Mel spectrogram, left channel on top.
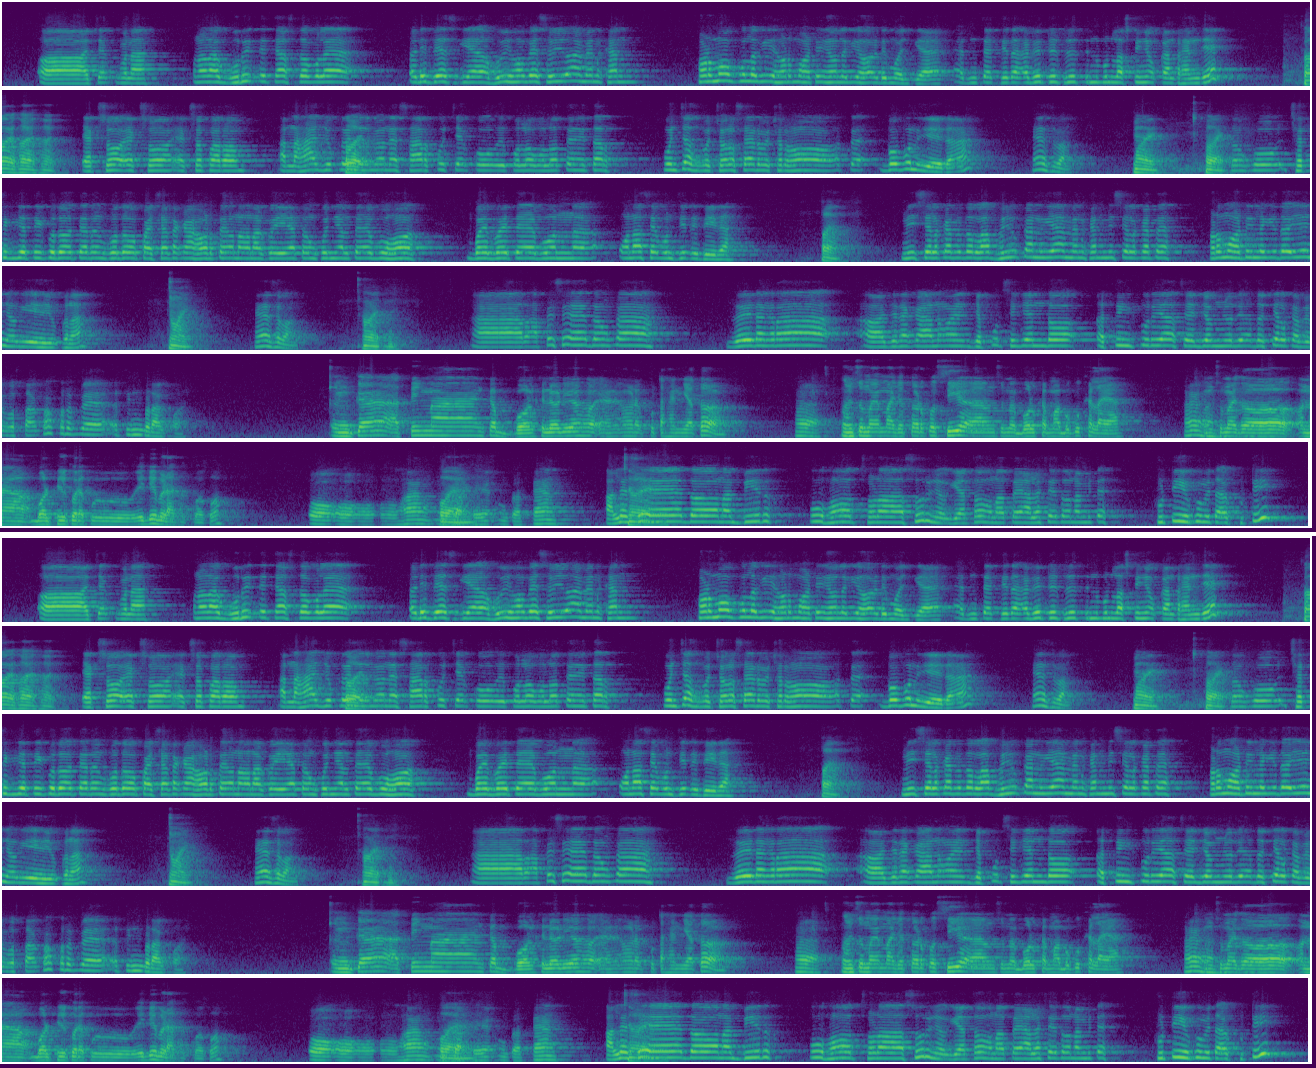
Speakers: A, on the right; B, on the left.
A: ᱚᱻ ᱪᱮᱫ ᱠᱚ ᱢᱮᱱᱟ ᱚᱱᱮ ᱚᱱᱟ ᱜᱩᱨᱤᱡ ᱛᱮ ᱪᱟᱥ ᱫᱚ ᱵᱚᱞᱮ ᱟᱹᱰᱤ ᱵᱮᱥ ᱜᱮᱭᱟ ᱦᱩᱭ ᱦᱚᱸ ᱵᱮᱥ ᱜᱮ ᱦᱩᱭᱩᱜᱼᱟ ᱢᱮᱱᱠᱷᱟᱱ ᱦᱚᱲᱢᱚ ᱩᱱᱠᱩ ᱞᱟᱹᱜᱤᱫ ᱦᱚᱲᱢᱚ ᱦᱟᱹᱴᱤᱧ ᱦᱚᱸ ᱞᱟᱹᱜᱤᱫ ᱦᱚᱸ ᱟᱹᱰᱤ ᱢᱚᱸᱡᱽ ᱜᱮᱭᱟ ᱮᱱᱛᱮᱫ ᱪᱮᱫᱟᱜ ᱟᱹᱰᱤ ᱰᱷᱮᱨ ᱰᱷᱮᱨ ᱫᱤᱱ ᱵᱚᱱ ᱞᱟᱥᱴᱤᱝ ᱚᱜ ᱠᱟᱱ ᱛᱟᱦᱮᱱ ᱡᱮ
B: ᱦᱚᱭ ᱦᱚᱭ ᱦᱚᱭ ᱾
A: ᱮᱠᱥᱚ ᱮᱠᱥᱚ ᱮᱠᱥᱚ ᱯᱟᱨᱚᱢ ᱟᱨ ᱱᱟᱦᱟᱜ ᱡᱩᱜᱽ
B: ᱦᱳᱭ
A: ᱨᱮ ᱧᱮᱞ ᱢᱮ ᱚᱱᱮ ᱥᱟᱨ ᱠᱚ ᱪᱮᱜ ᱠᱚ ᱵᱚᱞᱚ ᱵᱚᱞᱚ ᱛᱮ ᱦᱮᱛᱟᱨ ᱯᱚᱧᱪᱟᱥ ᱵᱚᱪᱷᱚᱨ ᱥᱟᱴ ᱵᱚᱪᱷᱚᱨ ᱦᱚᱸ <unintelligible> ᱵᱟᱵᱚᱱ ᱤᱭᱟᱹ ᱮᱫᱟ ᱦᱮᱸ ᱥᱮ ᱵᱟᱝ ᱾
B: ᱦᱚᱭ ᱦᱚᱭ ᱾
A: ᱩᱱᱠᱩ ᱪᱷᱟᱹᱛᱤᱠ ᱡᱟᱹᱛᱤ ᱠᱚᱫᱚ ᱮᱱᱛᱮᱫ ᱩᱱᱠᱩ ᱫᱚ ᱯᱟᱭᱥᱟ ᱴᱟᱠᱟ ᱦᱚᱲᱛᱮ ᱚᱱᱟ ᱚᱱᱟ ᱠᱚ ᱤᱭᱟᱹᱭᱟ ᱛᱚ ᱩᱱᱠᱩ ᱧᱮᱞᱛᱮ ᱟᱵᱚ ᱦᱚᱸ ᱵᱟᱹᱭ ᱵᱟᱹᱭ ᱛᱮᱵᱚᱱ ᱚᱱᱟ ᱥᱮᱜ ᱵᱩᱱ ᱪᱮᱫ ᱤᱫᱤᱭᱮᱫᱟ ᱾
B: ᱦᱚᱭ
A: ᱢᱤᱜ ᱥᱮᱜ ᱞᱮᱠᱟ ᱛᱮᱫᱚ ᱞᱟᱵᱷ ᱦᱩᱭᱩᱜ ᱠᱟᱱ ᱜᱤᱭᱟ ᱢᱮᱱᱠᱷᱟᱱ ᱢᱤᱫᱥᱮᱜ ᱞᱮᱠᱟᱛᱮ ᱦᱚᱲᱢᱚ ᱦᱟᱹᱴᱤᱧ ᱞᱟᱹᱜᱤᱫ ᱫᱚ ᱤᱭᱟᱹ ᱧᱚᱜ ᱜᱮ ᱦᱩᱭᱩᱜ ᱠᱟᱱᱟ ᱾
B: ᱦᱳᱭ
A: ᱦᱮᱸ ᱥᱮ ᱵᱟᱝ
B: ᱦᱳᱭ ᱦᱳᱭ
A: ᱾ ᱟᱨ ᱟᱯᱮ ᱥᱮᱜ ᱫᱚ ᱚᱱᱠᱟ ᱜᱟᱹᱭ ᱰᱟᱝᱨᱟ ᱟᱨ ᱡᱮᱞᱮᱠᱟ ᱱᱚᱜᱼᱚᱭ ᱡᱟᱹᱯᱩᱫ ᱥᱤᱡᱮᱱ ᱫᱚ ᱟᱹᱛᱤᱧ ᱠᱩ ᱨᱤᱭᱟᱜ ᱥᱮ ᱡᱚᱢ ᱧᱩ ᱨᱮᱭᱟᱜ ᱫᱚ ᱪᱮᱫ ᱞᱮᱠᱟ ᱵᱮᱵᱚᱥᱛᱷᱟ ᱚᱠᱟ ᱠᱚᱨᱮ ᱯᱮ ᱟᱹᱛᱤᱧ ᱵᱟᱲᱟ ᱠᱚᱣᱟ?
B: ᱤᱱᱠᱟ ᱟᱹᱛᱤᱧ ᱢᱟ ᱤᱱᱠᱟ ᱵᱚᱞ ᱠᱷᱮᱞᱳᱰᱤᱭᱟᱹ ᱦᱚᱸ ᱮᱱᱮᱡ ᱦᱚᱲ ᱠᱚ ᱛᱟᱦᱮᱱ ᱜᱮᱭᱟ ᱛᱚ ᱾
A: ᱦᱮᱸᱻ
B: ᱩᱱ ᱥᱩᱢᱟᱭ ᱢᱟ ᱡᱚᱛᱚ ᱦᱚᱲ ᱠᱚ ᱥᱤᱭᱟ ᱩᱱ ᱥᱩᱢᱟ ᱵᱚᱞ ᱠᱷᱮᱞ ᱢᱟ ᱵᱟᱠᱚ ᱠᱷᱮᱞᱟᱭᱟ
A: ᱦᱮᱸ
B: ᱩᱱ
A: ᱦᱮᱸ
B: ᱥᱚᱢᱟᱭ ᱛᱚ ᱚᱱᱟ ᱵᱚᱞᱯᱷᱤᱞ ᱠᱚᱨᱮ ᱠᱚ ᱤᱫᱤ ᱵᱟᱲᱟ ᱠᱟᱠᱚᱣᱟᱠᱚ ᱾
A: <unintelligible>
B: ᱦᱳᱭ
A: ᱟᱞᱮᱥᱮᱫ
B: ᱦᱳᱭ
A: ᱫᱚ ᱚᱱᱟ ᱵᱤᱨ ᱠᱩᱦᱚᱸ ᱛᱷᱚᱲᱟ ᱥᱩᱨ ᱧᱚᱜ ᱜᱤᱭᱟ ᱛᱚ ᱚᱱᱟᱛᱮ ᱟᱞᱮ ᱥᱮᱫ ᱫᱚ ᱚᱱᱟ ᱢᱤᱫᱴᱟ ᱠᱷᱩᱴᱤ ᱦᱚᱸᱠᱚ ᱢᱮᱛᱟᱜᱼᱟ ᱠᱷᱩᱴᱤ ᱾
